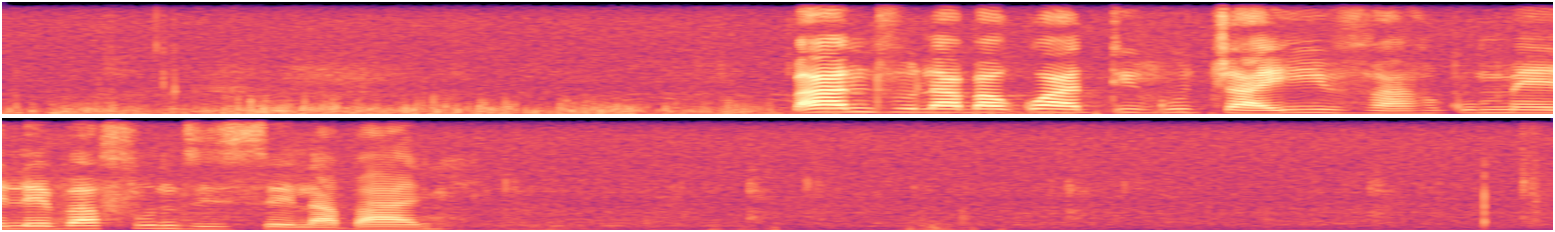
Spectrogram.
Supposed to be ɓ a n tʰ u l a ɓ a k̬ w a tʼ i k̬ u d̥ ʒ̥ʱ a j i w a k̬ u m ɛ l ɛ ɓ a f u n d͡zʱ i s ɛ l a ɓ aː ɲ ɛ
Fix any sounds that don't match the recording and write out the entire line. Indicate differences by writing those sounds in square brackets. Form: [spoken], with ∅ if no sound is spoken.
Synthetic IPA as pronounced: ɓ a n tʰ u l a ɓ a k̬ w a tʼ i k̬ u d̥ ʒ̥ʱ a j i [v] a k̬ u m ɛ l ɛ ɓ a f u n d͡zʱ i s ɛ l a ɓ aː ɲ ɛ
